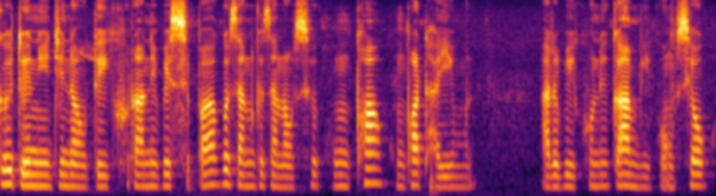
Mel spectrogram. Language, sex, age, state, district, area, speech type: Bodo, male, 60+, Assam, Kokrajhar, urban, spontaneous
